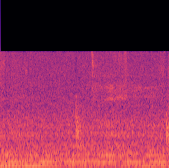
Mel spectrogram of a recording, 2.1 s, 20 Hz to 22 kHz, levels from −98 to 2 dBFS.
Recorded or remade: recorded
